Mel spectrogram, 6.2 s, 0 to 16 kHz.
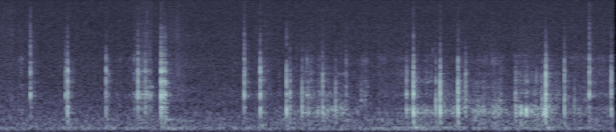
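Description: Long acrylic nails on both ringed hands scratch and tap a small, closed, hollow kraft cardboard mailer box lying flat on satin fabric. Crisp, dry clicks and taps with a papery hollow tone centered near 1 kHz and bright high edges come in a quick, irregular series over a soft scratching hiss. Each tap dies away almost instantly.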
